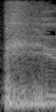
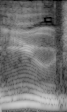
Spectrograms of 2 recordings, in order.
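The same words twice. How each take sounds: First: The word starts with a clear H sound. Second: The word starts without an H sound. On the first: The speaker calls it right. "Like I should be saying" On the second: The speaker calls it wrong. "I don't pronounce the H"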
